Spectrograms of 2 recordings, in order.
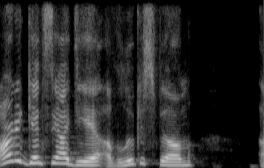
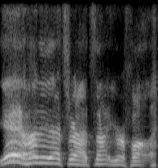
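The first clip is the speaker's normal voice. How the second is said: put-on reassuring voice, higher pitch; 3 semitones higher than usual. Mocking someone who agrees with the blame: imitating Frank Marshall. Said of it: "Frank Marshall's like".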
